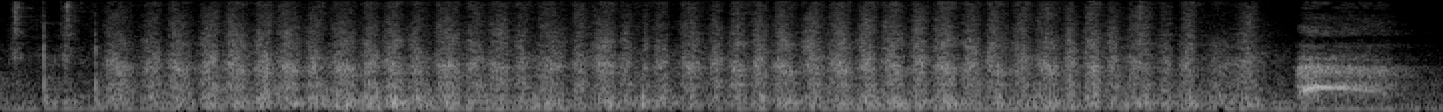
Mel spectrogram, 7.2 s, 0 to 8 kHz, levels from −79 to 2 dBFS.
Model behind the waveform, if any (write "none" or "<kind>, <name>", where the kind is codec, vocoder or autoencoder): none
